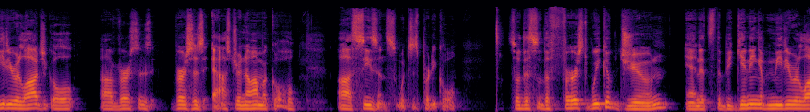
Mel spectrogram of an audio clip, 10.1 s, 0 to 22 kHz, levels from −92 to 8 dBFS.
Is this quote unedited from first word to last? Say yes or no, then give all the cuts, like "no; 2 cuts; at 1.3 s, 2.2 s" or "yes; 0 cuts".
no; 1 cut; at 6.3 s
